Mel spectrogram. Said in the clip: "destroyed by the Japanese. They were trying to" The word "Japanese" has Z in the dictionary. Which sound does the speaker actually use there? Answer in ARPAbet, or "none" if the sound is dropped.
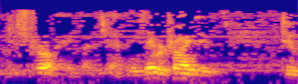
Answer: Z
